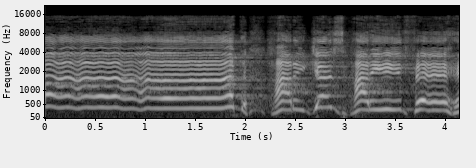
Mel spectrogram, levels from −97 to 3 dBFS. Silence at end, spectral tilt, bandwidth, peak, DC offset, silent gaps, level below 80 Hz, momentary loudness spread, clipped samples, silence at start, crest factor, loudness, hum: 0 s; 0 dB/octave; 15 kHz; -14 dBFS; under 0.1%; none; -78 dBFS; 4 LU; under 0.1%; 0 s; 16 dB; -28 LUFS; none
